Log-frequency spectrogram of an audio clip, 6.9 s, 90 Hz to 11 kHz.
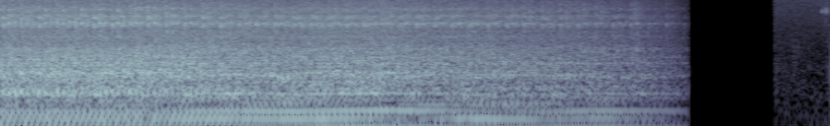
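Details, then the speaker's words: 1967 Ford Anglia 105E with a Mitsubishi 6A13TT engine, warming up after a turbo swap. The replacement turbo, unused for years, now spins nicely at idle. Smooth, even idle with no knocks or rattles, then switched off. "The turbo, by the way, is now spinning nicely at idle. I think it did just need a little bit more oil and a bit of a kickstart."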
